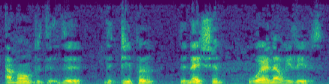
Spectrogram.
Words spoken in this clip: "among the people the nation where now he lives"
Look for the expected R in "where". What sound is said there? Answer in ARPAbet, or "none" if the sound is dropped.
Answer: R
